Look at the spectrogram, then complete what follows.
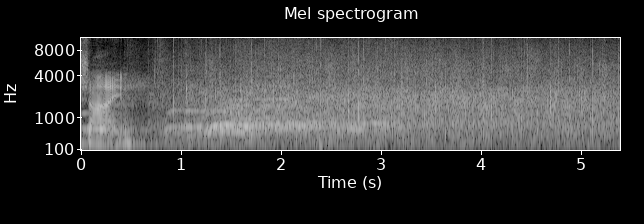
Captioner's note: cheering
